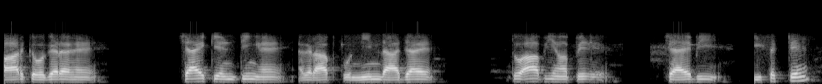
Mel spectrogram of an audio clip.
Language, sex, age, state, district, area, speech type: Urdu, male, 18-30, Bihar, Purnia, rural, conversation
